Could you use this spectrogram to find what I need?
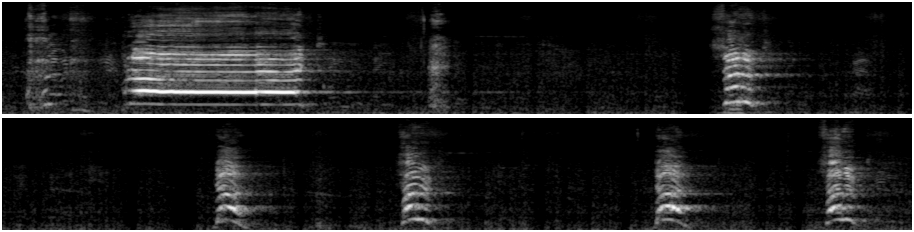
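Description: A man shouts short drill commands loudly outdoors.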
